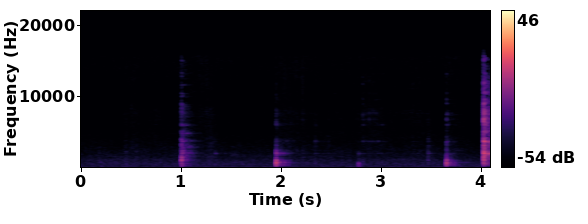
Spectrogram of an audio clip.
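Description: A metal fork clinking against a white ceramic plate and bowl as chopped vegetables are pushed off into the mixing bowl: about four short, sharp clinks roughly a second apart, the third faint.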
